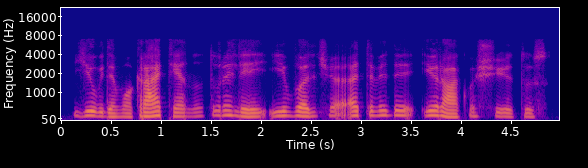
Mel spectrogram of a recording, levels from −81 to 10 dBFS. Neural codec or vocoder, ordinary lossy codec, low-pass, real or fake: codec, 16 kHz, 0.8 kbps, ZipCodec; Opus, 32 kbps; 7.2 kHz; fake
